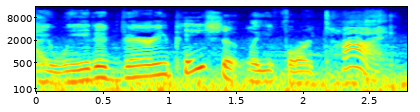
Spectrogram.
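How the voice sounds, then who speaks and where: A woman reading a picture book aloud to young children in an expressive, chatty way with casual asides and exclamations. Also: on the low side, slow pace.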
